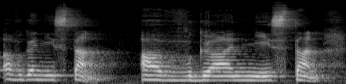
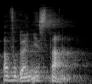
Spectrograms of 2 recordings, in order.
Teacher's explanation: La F se hace sonora y se convierte en V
